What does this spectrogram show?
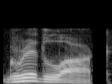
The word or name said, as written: gridlock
